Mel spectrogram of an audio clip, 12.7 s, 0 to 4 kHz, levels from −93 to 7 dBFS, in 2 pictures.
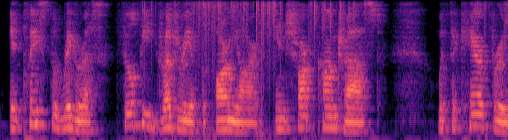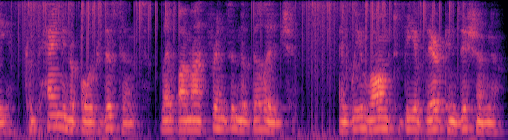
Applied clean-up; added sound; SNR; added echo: none; Glass; 17 dB; reverberation time 0.3 s.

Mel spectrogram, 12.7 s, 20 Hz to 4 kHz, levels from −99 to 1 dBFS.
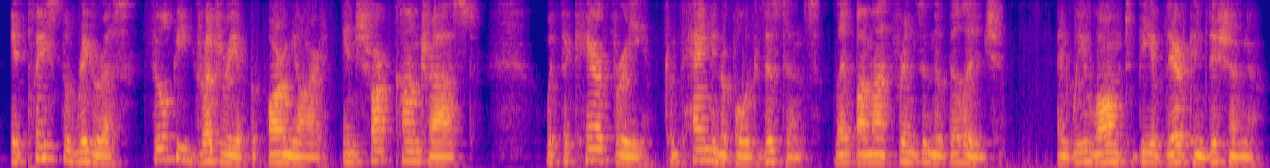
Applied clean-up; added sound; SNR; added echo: neural separator model SepFormer DNS4.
